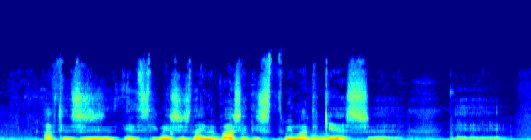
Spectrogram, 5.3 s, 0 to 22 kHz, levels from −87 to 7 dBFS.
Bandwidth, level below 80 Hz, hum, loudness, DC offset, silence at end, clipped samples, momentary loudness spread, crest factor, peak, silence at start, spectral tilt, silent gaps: 13.5 kHz; -44 dBFS; none; -30 LUFS; under 0.1%; 0 s; under 0.1%; 19 LU; 16 dB; -14 dBFS; 0 s; -5.5 dB/octave; none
